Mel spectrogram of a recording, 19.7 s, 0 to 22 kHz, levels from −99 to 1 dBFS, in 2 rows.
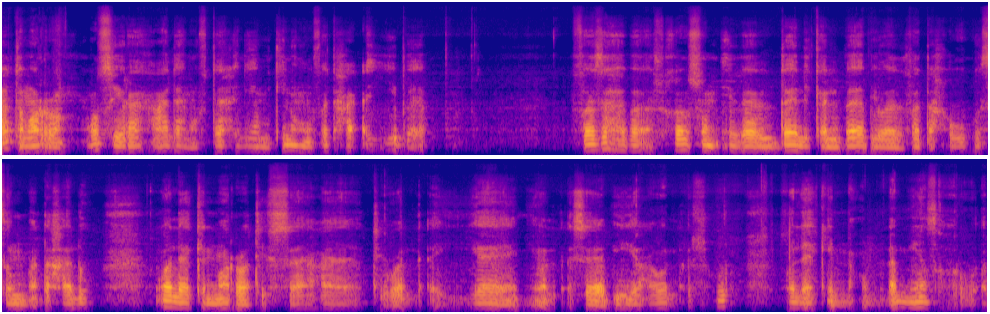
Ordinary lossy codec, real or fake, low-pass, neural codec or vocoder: none; fake; 19.8 kHz; vocoder, 44.1 kHz, 128 mel bands, Pupu-Vocoder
